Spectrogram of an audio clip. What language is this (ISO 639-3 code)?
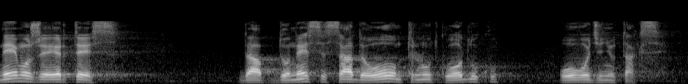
srp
